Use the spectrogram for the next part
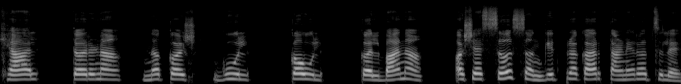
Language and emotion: Goan Konkani, neutral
